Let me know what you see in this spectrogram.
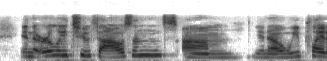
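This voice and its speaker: Against a quiet background, a woman speaks at a moderate pace with lively intonation. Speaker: medical society staff presenter. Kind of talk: webinar presentation. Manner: hesitant, many fillers.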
